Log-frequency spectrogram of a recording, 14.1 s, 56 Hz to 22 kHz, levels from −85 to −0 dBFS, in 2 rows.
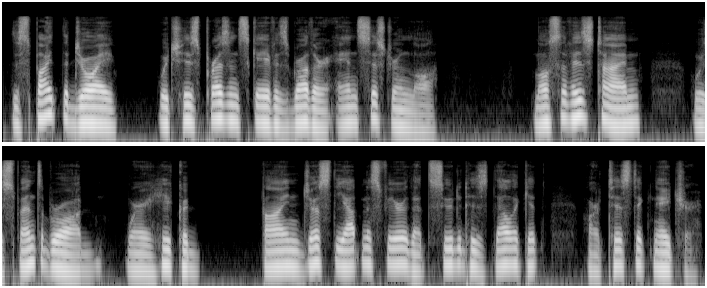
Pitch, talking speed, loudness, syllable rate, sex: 125 Hz, 140 wpm, -18 LUFS, 4.8 syllables/s, male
